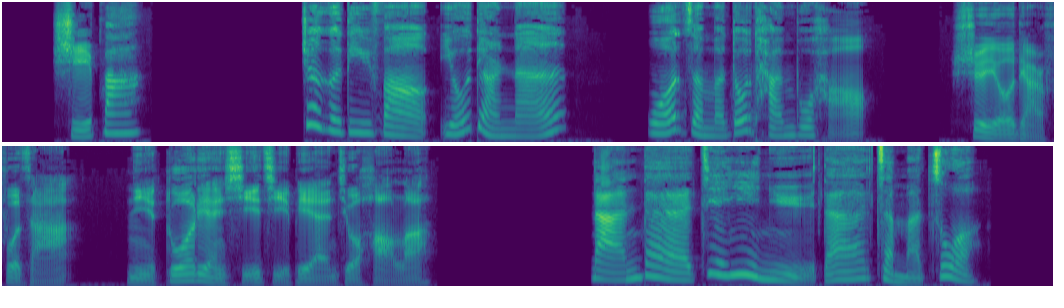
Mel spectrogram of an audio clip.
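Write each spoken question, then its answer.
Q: 男的建议女的怎么做?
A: 多练习几遍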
